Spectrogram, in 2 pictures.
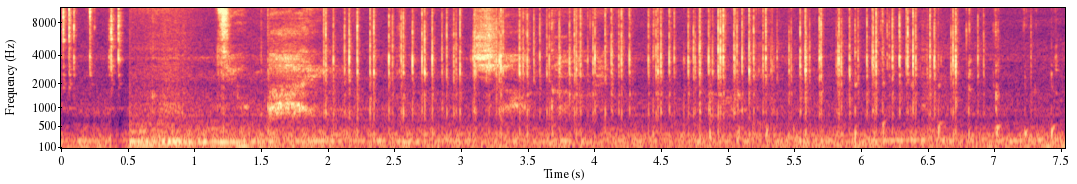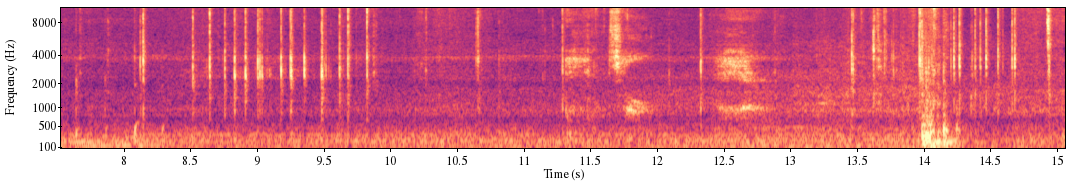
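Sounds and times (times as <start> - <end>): steady low hum: 0.0 - 15.0
plastic bag clicking and crinkling: 2.0 - 7.0.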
